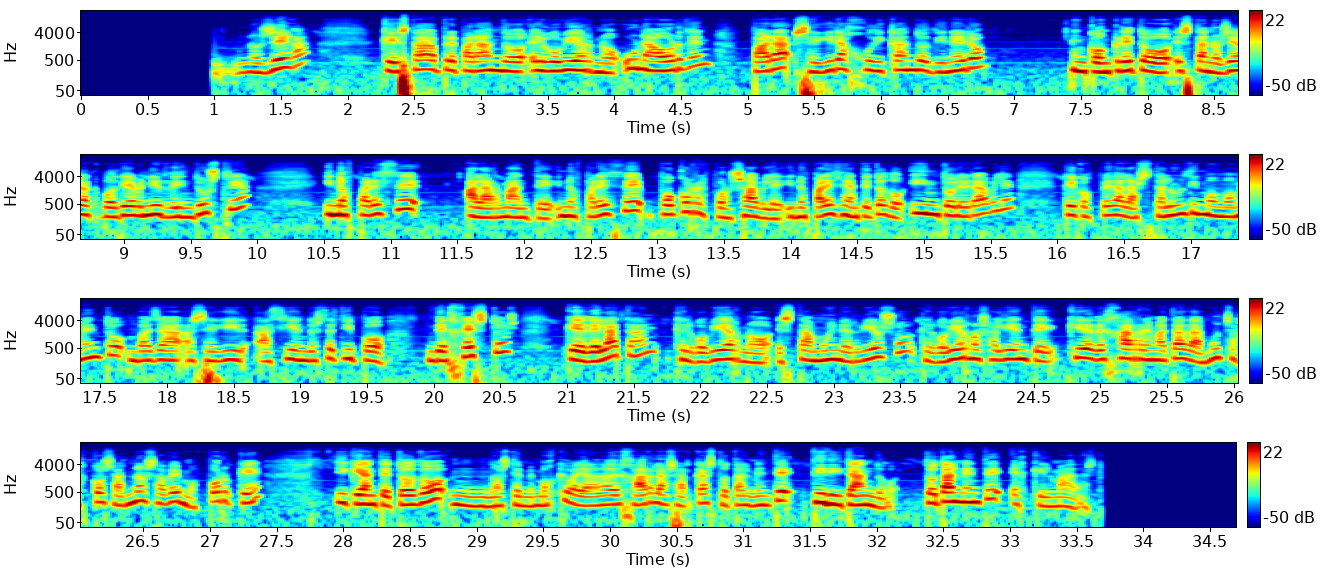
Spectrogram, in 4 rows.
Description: Se pronunciaba Maestre de esta manera esta mañana, en una comparecencia ante los medios de comunicación, en Toledo, durante la reunión de Page con los otros 14 diputados regionales socialistas electos en las elecciones del pasado 24 de Mayo.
